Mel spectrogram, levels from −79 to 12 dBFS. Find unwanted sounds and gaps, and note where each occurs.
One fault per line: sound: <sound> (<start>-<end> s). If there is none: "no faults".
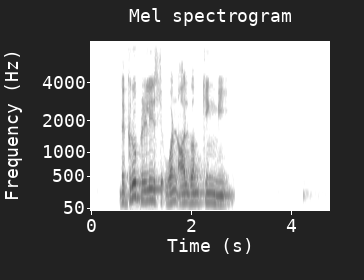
no faults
